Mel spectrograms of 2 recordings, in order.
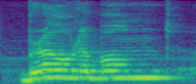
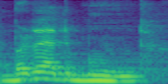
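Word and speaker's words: Brøderbund: it wrong all along it's not brolerbund or brother Bund it's a breadboard apparently maybe you can correct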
